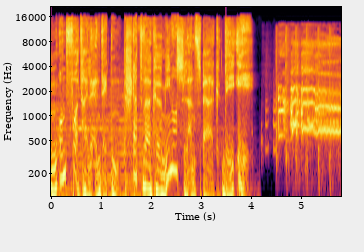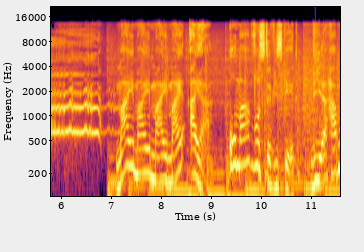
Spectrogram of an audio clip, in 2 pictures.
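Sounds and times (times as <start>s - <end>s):
speech: 0.0s - 4.1s, 7.1s - 11.5s
rooster crowing: 4.3s - 7.1s.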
